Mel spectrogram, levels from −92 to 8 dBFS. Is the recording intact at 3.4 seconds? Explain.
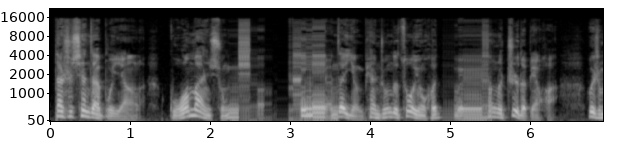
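No. From 2.25 to 3.59 s the speech becomes a rigid, metallic buzz fixed at 50 Hz: robotic sound from repeated short buffers. Audio likely arrived too seldom, so a 20 ms stretch was replayed in place of most of the real signal.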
